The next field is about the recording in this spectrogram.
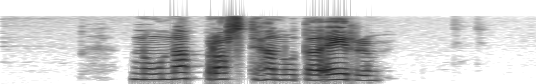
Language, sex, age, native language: Icelandic, female, 40-49, Icelandic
